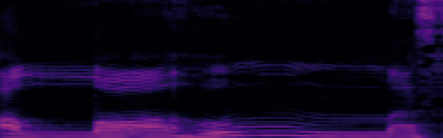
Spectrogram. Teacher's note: হুম ওয়াজিব গুন্না গুন্না করে পড়তে হবে নাকের ভিতর নিতে হবে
